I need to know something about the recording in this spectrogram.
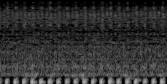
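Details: Honda Scoopy (2018 or 2019) fuel-injected scooter after repair of stalling and sputtering traced to the fuel pump filter, fuel pressure about 4.2–4.3 psi: steady, even putt near ten beats a second on the stand, no misses; normal idle.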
